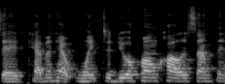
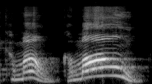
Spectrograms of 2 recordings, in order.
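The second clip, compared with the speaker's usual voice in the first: mock taunting call, pitched higher and louder as it builds; a Klumps-style taunt, swelling from a high call to a high loud shout; 10 semitones higher, 11 dB louder, slower than usual.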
